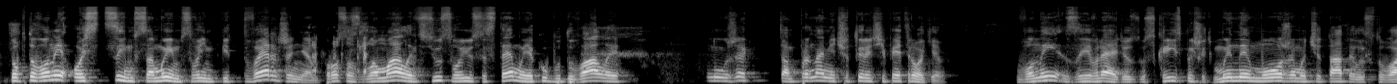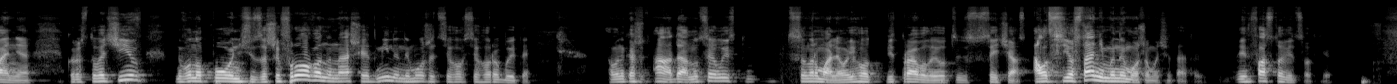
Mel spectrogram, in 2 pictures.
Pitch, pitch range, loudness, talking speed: 140 Hz, 125-160 Hz, -18 LUFS, 145 wpm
